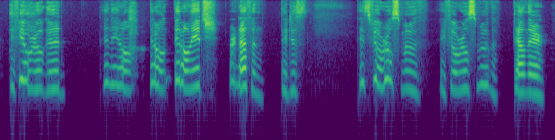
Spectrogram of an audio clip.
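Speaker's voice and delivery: voice cracking. Host doing an underwear ad read, cracked voice. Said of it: "I can do the cracked voice".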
